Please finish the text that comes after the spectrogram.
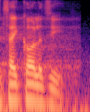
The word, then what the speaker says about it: psychology: I don't know why P is silent in psychology, but I do very well know why these books are lying here.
